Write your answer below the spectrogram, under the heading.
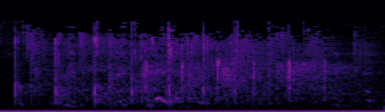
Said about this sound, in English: A round of applause for him.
